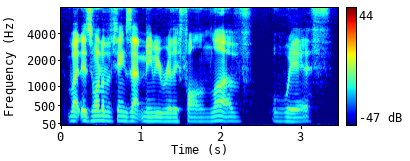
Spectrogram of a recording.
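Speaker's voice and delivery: normal talking voice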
